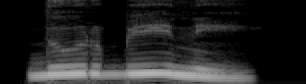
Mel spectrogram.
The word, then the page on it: ದುರ್ಬೀನಿ: durbīni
